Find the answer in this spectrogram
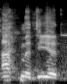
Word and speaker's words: Ahmadiyya: So that's what the real meaning of Ahmadiyyat is. And it's only a temporary name until we become like the main form of Islam. What's the correct pronunciation? Ahmadiyya. Ahmadiyyat, yeah, Ahmadiyyat, yeah.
